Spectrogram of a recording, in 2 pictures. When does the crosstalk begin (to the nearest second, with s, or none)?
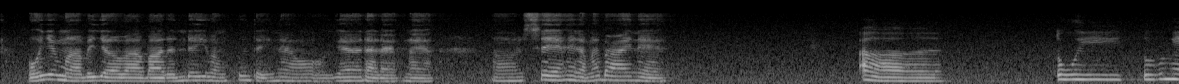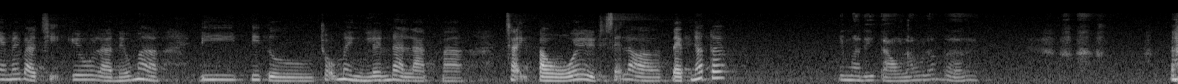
none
